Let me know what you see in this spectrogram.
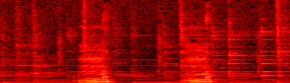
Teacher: Повітря зустрічає перешкоду. Звук Н твердий приголосний.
